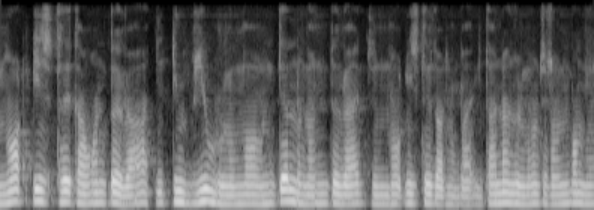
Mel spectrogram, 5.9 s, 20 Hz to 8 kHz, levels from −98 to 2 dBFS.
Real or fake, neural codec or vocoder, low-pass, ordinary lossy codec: fake; autoencoder, 22.05 kHz, a latent of 192 numbers a frame, VITS, trained on one speaker; 7.2 kHz; none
